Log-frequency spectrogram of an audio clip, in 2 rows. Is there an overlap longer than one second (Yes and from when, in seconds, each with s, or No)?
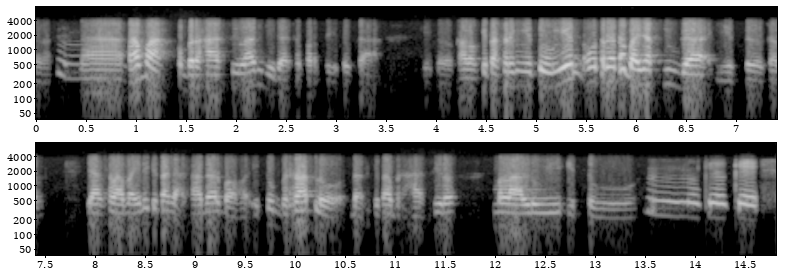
No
